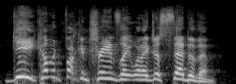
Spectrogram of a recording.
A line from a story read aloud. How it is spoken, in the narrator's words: yell, and I say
